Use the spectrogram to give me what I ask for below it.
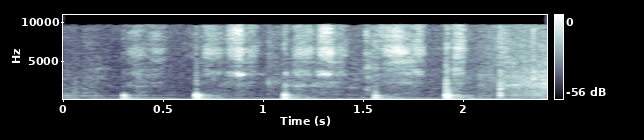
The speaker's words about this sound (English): Now I want to write this one down. It's a really interesting word.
